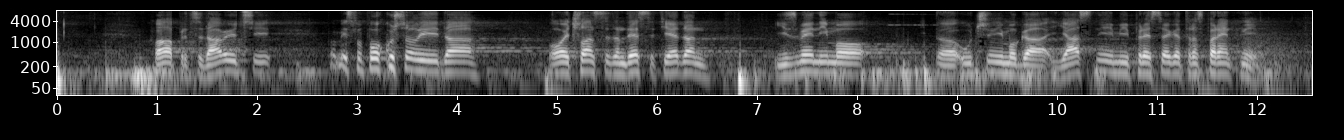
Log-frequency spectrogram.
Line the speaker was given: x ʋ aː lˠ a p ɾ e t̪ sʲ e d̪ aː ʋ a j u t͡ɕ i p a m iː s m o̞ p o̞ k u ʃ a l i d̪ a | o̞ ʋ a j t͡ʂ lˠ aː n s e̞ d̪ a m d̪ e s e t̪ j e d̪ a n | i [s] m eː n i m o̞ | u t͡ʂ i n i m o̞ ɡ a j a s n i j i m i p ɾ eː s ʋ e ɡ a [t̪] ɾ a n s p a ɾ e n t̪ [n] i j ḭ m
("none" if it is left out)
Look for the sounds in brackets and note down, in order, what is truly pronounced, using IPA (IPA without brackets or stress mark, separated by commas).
z, t̪, n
